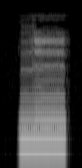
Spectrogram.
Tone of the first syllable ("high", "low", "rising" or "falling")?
high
